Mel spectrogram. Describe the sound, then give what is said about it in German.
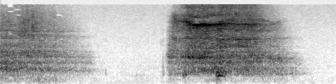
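Deep diaphragm breathing: two long, soft, airy breaths separated by a short pause, the second slightly louder and longer. “Du atmest tief ein, ins Zwerchfell, einmal wieder aus und dann wieder ein.”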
